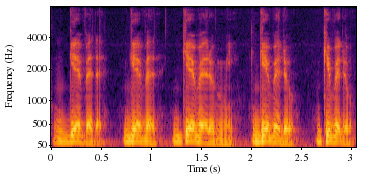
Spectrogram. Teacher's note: Sí, la T pasa a ser como una R suave, give it to me, cuando está entre vocales.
